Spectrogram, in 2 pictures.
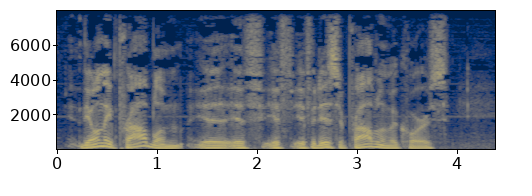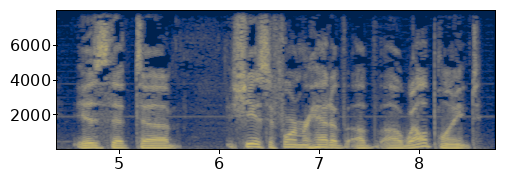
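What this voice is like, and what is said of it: Strained, failing voice. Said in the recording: “I'm losing my voice. I mean, just absolutely I'm losing my voice... your voice is failing”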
